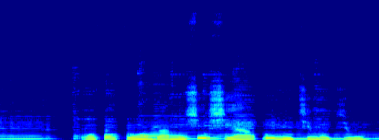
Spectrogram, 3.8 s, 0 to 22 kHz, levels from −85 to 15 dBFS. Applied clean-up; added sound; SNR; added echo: neural mask model RNNoise.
